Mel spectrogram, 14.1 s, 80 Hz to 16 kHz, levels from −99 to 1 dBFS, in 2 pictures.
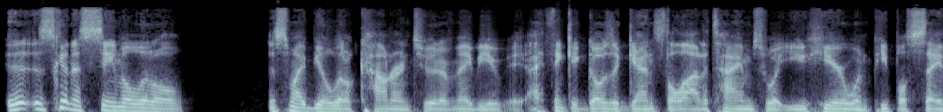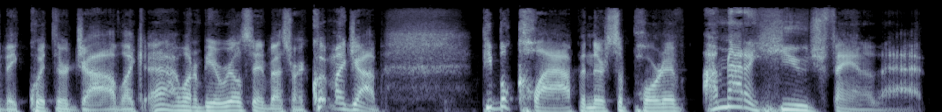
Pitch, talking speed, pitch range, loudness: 105 Hz, 245 wpm, 95-135 Hz, -21 LUFS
